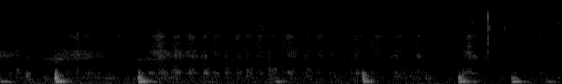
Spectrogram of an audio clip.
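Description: Dull knocks sound on a wooden table.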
